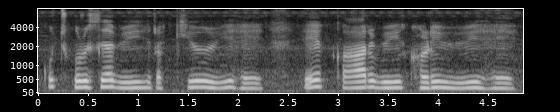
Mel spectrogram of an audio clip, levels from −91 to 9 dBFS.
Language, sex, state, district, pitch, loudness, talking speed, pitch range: Hindi, female, Uttar Pradesh, Saharanpur, 205 Hz, -17 LUFS, 150 wpm, 195-220 Hz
